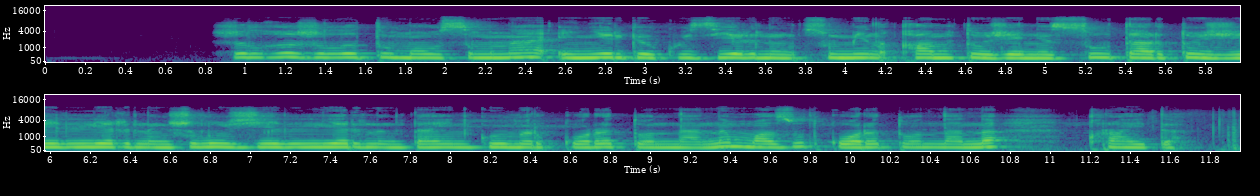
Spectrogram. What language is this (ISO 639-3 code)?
kaz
